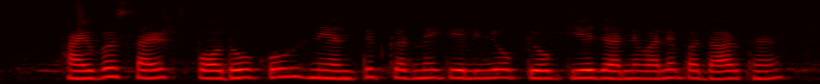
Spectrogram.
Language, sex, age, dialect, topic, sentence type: Hindi, female, 18-24, Awadhi Bundeli, agriculture, statement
